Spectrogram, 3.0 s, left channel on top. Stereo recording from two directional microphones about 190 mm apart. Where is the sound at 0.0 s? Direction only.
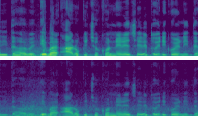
40° left (ahead or behind).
